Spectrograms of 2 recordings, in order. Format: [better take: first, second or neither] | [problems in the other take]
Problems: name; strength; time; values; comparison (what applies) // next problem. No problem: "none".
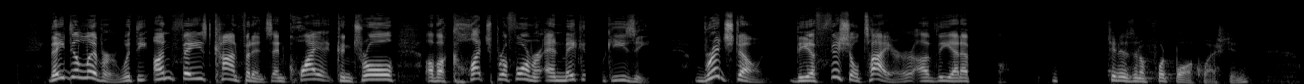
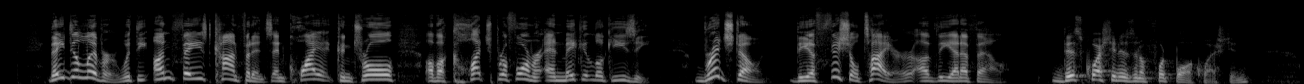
second | audio cutting out; at 6 s, at 9.5 s and at 11 s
